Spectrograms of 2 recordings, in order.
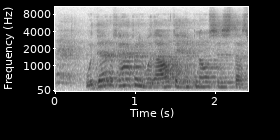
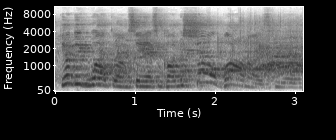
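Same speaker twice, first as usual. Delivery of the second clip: higher, loud announcer welcome; big announcer intro; 6 semitones higher, 3 dB louder, faster than usual. Acted. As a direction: call out the guest like a host. Announcing guest to audience.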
